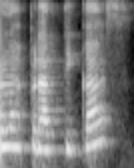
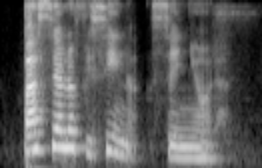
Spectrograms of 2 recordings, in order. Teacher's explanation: Porque están presentes los signos de interrogación. Estas preguntas son ascendentes, responden a un sí o un no.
